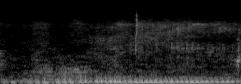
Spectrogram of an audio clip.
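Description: A motor vehicle's engine running in the background, its low hum swelling about half a second in and then holding steady, with one sharp click near the middle.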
